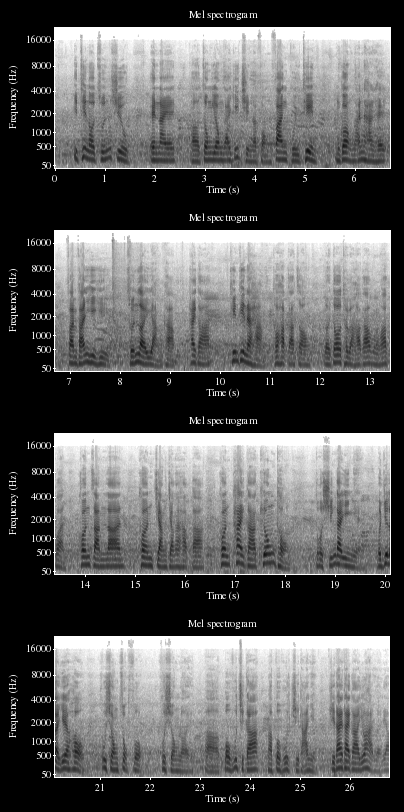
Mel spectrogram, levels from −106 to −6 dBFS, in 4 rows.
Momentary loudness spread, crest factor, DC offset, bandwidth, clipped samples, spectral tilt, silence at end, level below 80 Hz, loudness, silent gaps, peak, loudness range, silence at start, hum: 12 LU; 16 dB; under 0.1%; 18 kHz; under 0.1%; -5.5 dB/octave; 0 s; -54 dBFS; -25 LUFS; none; -8 dBFS; 5 LU; 0 s; none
